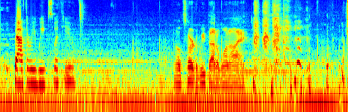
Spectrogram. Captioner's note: laughs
